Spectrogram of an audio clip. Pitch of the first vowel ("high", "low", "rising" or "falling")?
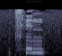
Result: low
